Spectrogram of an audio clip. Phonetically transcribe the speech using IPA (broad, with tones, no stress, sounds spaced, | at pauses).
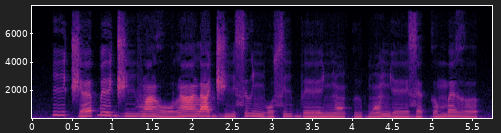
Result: i˦ t͡ʃ ɛ˨˦ ɓ e˦ d͡ʒ i˦ v ã˦ ɣ o˨ l ã˦ l a˦ d͡ʒ i˧ s ɨ˦ ɲ o˨ s i˧ b eː˨ ɲ ɔ̃˨ k ɨ˨ b ɔ̃˨˦ ɲ eː˨ z ɛ˨ k ə˧ m ɛ˦ ɣ ə˧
